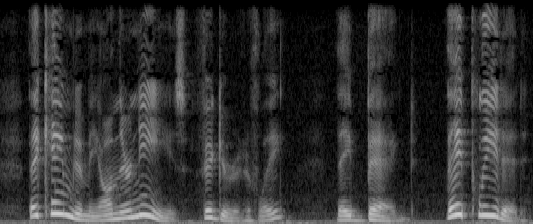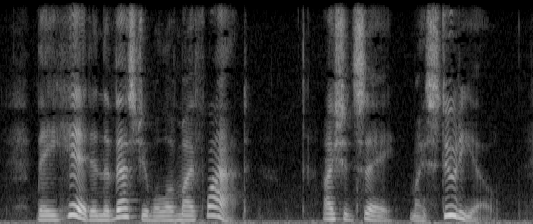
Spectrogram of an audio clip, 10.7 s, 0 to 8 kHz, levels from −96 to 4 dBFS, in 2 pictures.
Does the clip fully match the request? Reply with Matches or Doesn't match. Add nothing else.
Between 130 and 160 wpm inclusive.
Matches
